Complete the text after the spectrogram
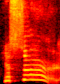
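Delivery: very high, squeaky imitation of the recruit; the English recruit answering the drill instructor, high-pitched; his odd voice. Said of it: "his voice was just that way".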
